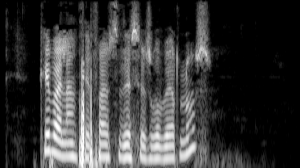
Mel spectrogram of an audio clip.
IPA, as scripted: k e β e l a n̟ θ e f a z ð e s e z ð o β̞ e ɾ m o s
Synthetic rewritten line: k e β a l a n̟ θ e f a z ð e s e z ɣ o β̞ e ɾ n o s

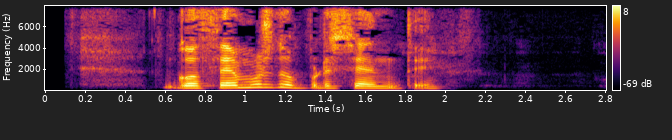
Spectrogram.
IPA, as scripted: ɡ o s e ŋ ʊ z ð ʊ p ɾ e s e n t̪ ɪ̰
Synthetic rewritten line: ɡ o θ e m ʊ z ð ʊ p ɾ e s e n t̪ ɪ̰

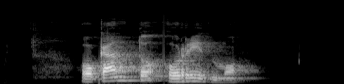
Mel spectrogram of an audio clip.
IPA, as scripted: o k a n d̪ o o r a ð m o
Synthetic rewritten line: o k a n t̪ o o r i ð m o

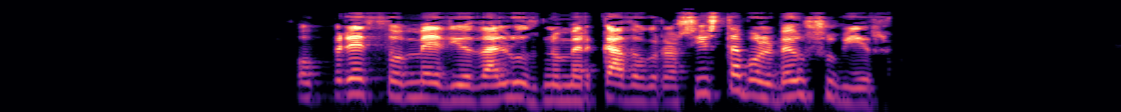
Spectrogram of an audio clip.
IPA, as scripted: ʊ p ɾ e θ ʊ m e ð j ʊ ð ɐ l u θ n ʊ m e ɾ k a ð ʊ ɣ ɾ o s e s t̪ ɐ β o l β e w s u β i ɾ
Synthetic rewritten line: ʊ p ɾ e θ ʊ m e ð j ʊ ð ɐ l u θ n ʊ m e ɾ k a ð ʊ ɣ ɾ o s i s t̪ ɐ β o l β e w s u β i ɾ

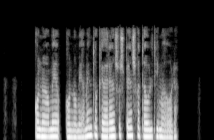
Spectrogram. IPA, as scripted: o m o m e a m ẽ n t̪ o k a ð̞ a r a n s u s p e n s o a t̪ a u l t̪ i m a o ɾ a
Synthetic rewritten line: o n o m e a m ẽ n t̪ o k e ð̞ a ɾ a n s u s p e n s o a t̪ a u l t̪ i m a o ɾ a

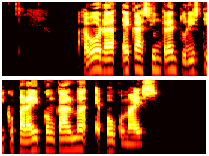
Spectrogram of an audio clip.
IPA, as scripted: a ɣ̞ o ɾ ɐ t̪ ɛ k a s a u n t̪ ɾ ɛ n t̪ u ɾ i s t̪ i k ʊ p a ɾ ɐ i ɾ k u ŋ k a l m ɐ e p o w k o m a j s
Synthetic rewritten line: a ɣ̞ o ɾ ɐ ɛ k a s i u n t̪ ɾ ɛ n t̪ u ɾ i s t̪ i k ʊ p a ɾ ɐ i ɾ k o ŋ k a l m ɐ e p o w k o m a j s

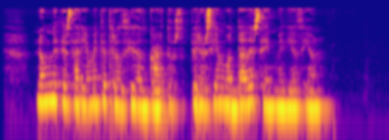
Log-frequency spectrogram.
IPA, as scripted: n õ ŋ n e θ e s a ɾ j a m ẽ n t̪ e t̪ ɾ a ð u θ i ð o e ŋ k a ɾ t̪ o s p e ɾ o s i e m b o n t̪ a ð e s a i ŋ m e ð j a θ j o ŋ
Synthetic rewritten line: n õ ŋ n e θ e s a ɾ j a m ẽ n t̪ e t̪ ɾ a ð u θ i ð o e ŋ k a ɾ t̪ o s p e ɾ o s i e m b o n t̪ a ð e s e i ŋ m e ð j a θ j o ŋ

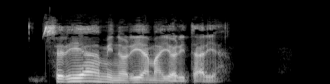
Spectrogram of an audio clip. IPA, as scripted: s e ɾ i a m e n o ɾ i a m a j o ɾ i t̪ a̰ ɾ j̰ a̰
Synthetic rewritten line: s e ɾ i a m i n o ɾ i a m a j o ɾ i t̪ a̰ ɾ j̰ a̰

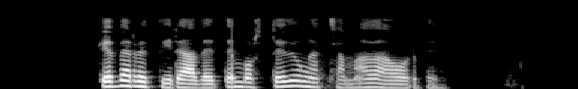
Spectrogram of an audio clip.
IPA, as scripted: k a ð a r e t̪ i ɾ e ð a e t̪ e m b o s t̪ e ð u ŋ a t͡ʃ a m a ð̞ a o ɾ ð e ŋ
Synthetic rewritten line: k e ð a r e t̪ i ɾ a ð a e t̪ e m b o s t̪ e ð u ŋ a t͡ʃ a m a ð̞ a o ɾ ð e ŋ

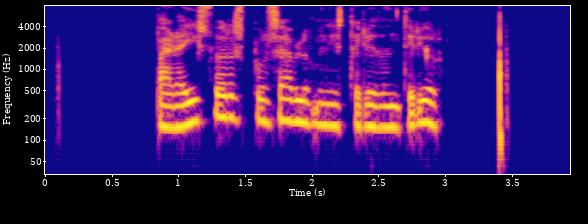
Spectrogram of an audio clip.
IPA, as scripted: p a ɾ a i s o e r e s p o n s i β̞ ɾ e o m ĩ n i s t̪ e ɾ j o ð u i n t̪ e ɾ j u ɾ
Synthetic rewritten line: p a ɾ a i s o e r e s p o n s a β̞ l e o m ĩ n i s t̪ e ɾ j o ð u i n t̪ e ɾ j o ɾ

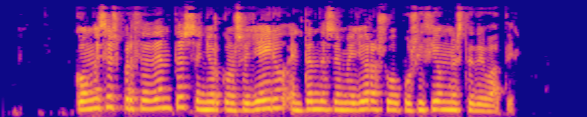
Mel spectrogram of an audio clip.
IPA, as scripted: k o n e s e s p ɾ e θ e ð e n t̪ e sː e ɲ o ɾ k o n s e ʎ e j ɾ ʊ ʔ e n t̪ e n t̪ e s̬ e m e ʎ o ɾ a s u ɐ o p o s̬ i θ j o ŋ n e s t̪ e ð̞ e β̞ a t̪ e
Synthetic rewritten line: k o ŋ e s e s p ɾ e θ e ð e n t̪ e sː e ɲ o ɾ k o n s e ʎ e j ɾ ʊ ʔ e n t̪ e n d̪ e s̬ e m e ʎ o ɾ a s u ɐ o p o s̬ i θ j o ŋ n e s t̪ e ð̞ e β̞ a t̪ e

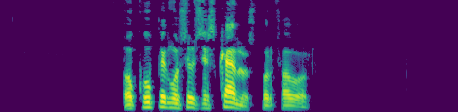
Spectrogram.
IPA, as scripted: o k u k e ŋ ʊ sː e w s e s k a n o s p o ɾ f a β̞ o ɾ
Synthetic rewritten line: o k u p e ŋ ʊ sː e w s e s k a n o s p o ɾ f a β̞ o ɾ

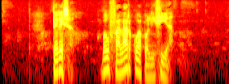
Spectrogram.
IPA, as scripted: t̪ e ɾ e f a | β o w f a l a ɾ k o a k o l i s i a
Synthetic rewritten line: t̪ e ɾ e s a | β o w f a l a ɾ k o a p o l i θ i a

